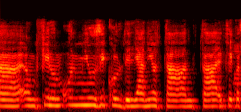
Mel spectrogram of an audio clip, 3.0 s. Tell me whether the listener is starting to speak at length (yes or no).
no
